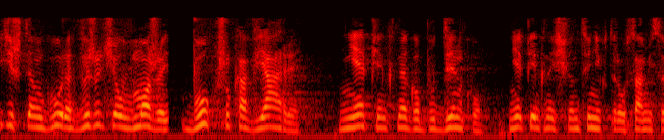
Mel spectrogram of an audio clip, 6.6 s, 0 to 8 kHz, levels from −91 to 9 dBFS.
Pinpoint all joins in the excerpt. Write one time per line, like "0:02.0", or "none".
0:01.6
